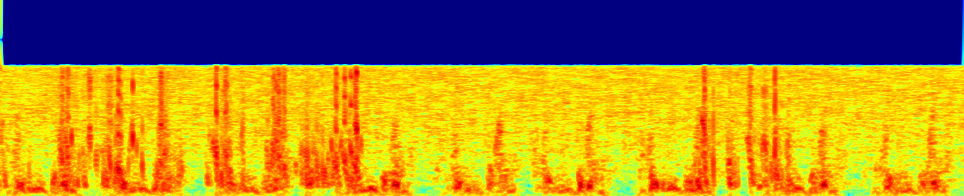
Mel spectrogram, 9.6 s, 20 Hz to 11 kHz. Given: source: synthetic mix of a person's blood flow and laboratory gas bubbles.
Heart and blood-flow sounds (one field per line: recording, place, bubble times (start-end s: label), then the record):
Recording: Doppler ultrasound of blood flow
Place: precordium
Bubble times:
0.00-0.33 s: bubbles
0.57-1.47 s: bubbles
1.55-1.83 s: bubbles
2.05-2.47 s: bubbles
2.65-3.65 s: bubbles
7.00-7.18 s: bubbles
7.24-7.39 s: bubbles
7.45-7.96 s: bubbles
From the record:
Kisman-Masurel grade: 333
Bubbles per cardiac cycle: rolling drumbeat, 9 or more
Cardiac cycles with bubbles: 50 to 99%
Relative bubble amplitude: loud (0.450 to 0.775)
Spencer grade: 3 (all of the cardiac periods contain showers or single bubble signals, but not dominating or overriding the cardiac motion signals)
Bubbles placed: anywhere in the cardiac cycle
